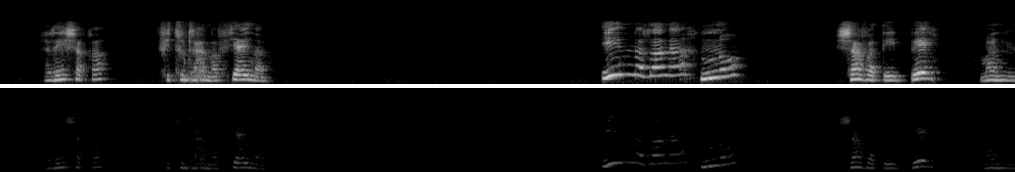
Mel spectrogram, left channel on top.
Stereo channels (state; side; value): quieter; right; 32.3 dB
